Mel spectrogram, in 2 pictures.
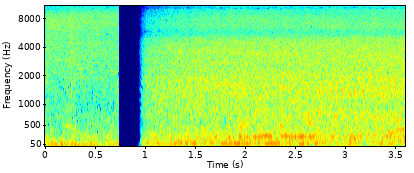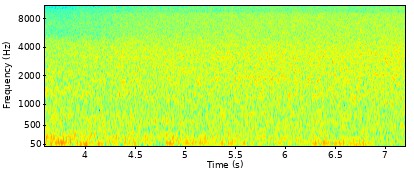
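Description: A stream of water trickles and gurgles.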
